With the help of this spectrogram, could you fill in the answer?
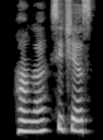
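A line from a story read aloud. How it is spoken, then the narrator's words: Snide snort. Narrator (Russian): ехидно фыркнула Инна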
